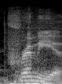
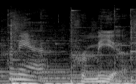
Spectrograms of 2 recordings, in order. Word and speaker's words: premier: Premier Foods. Say that word again. Premier. So you put the emphasis on the premier. You put the emphasis on the ear. We say premier.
